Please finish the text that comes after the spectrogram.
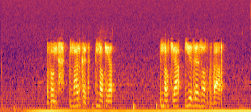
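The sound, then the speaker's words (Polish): The Nokia HQ (TTS Marta) synthesized screen reader voice speaks two short phrases separated by a brief pause, sounding thin and narrowband over a steady low hum. “No i jak, tak jak mówię, mamy do wyboru Nokia HQ, czyli TTS Marta, który teraz słyszymy.”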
